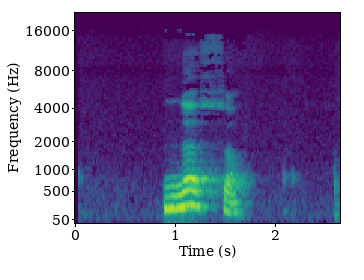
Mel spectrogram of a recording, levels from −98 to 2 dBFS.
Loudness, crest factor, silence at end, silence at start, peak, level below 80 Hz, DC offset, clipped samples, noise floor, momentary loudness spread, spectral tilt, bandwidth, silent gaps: -16 LUFS; 18 dB; 1 s; 0.9 s; -2 dBFS; -64 dBFS; under 0.1%; under 0.1%; -66 dBFS; 14 LU; -9 dB/octave; 12 kHz; none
